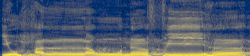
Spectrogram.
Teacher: fi kasrah bertemu ya sukun 2 harokat, ha fathah diikuti alif 2 harokat · Fi kasr bertemu Ya Sukun dua harakat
